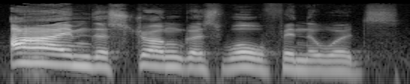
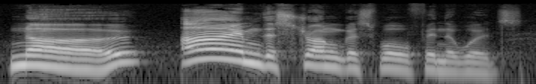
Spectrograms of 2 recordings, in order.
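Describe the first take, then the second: First: Lightly voiced wolf, louder, proud boast. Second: A different, lightly voiced wolf, louder; rival wolf boasting. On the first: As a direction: puff up like the biggest wolf in the woods. Two wolves boasting, competing. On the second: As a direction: outdo the other wolf's boast.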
